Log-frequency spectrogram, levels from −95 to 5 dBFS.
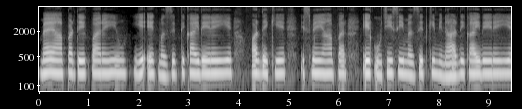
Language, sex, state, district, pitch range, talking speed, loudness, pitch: Hindi, female, Maharashtra, Aurangabad, 195-200 Hz, 185 wpm, -17 LUFS, 200 Hz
